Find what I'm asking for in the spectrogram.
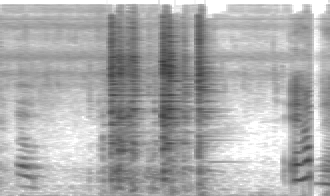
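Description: Metal spoon scraping and clanking against a kadai while broiler chicken fries, a few loud bursts of stirring between quieter stretches with a faint sizzle.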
